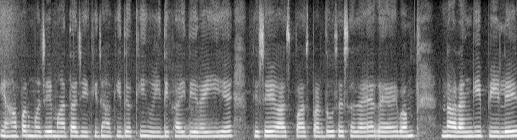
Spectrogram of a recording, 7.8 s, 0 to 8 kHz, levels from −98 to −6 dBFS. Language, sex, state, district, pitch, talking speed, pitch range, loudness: Hindi, female, Chhattisgarh, Bastar, 250 Hz, 180 wpm, 245-255 Hz, -16 LUFS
